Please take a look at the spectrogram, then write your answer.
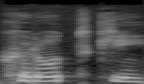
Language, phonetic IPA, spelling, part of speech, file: Polish, [ˈkrutʲci], krótki, adjective, Pl-krótki.ogg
